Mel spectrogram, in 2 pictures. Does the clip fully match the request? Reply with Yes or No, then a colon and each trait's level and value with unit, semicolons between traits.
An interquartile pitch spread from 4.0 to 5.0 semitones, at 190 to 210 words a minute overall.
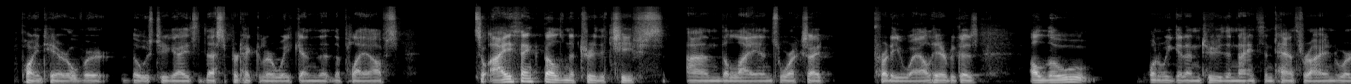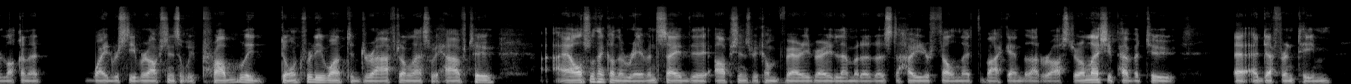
No: narrow, 2.4 semitones; average, 200 wpm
